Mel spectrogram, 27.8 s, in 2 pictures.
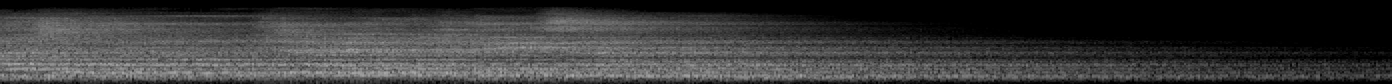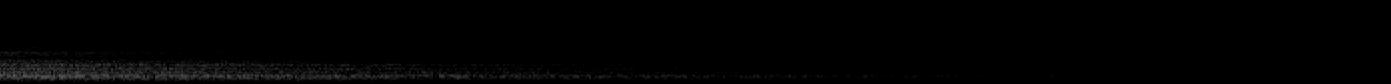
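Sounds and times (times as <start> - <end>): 
female vocal with reverb: 0.0 - 9.5.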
